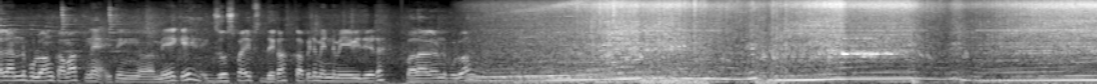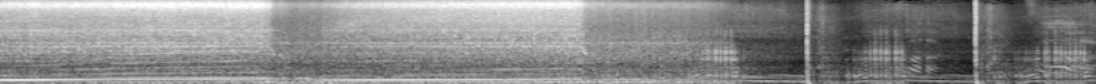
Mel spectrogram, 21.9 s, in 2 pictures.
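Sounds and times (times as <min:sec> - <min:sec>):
car engine accelerating through gears: 0:04.6 - 0:21.9.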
